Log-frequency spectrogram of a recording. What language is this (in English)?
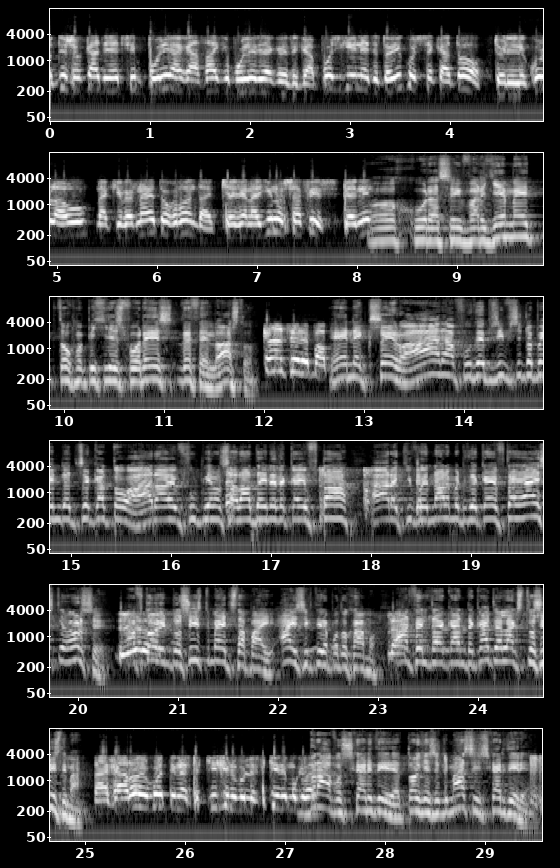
Greek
